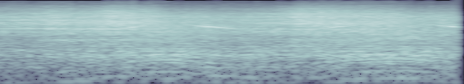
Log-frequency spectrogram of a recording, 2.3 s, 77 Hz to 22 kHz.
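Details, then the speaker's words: 4.6 L V8 revving with a thin high squeal that starts softly and quickly worsens. Cause appears to be a fan belt not fully tight plus an alternator not square to the engine, flexing and stressing its shaft. "but you already hear it little squeaky which starts off quite softly but pretty soon it's going to get quite bad now it's got worse very quickly now I'm not sure it's the fan belt which is not fully tight"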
